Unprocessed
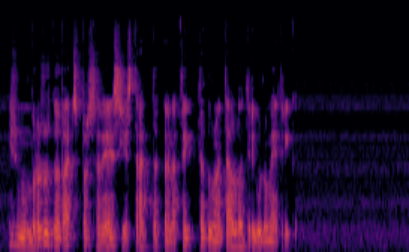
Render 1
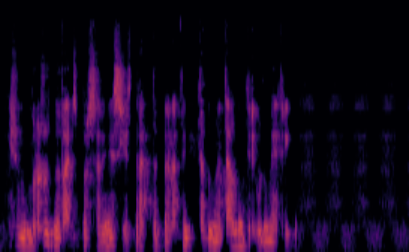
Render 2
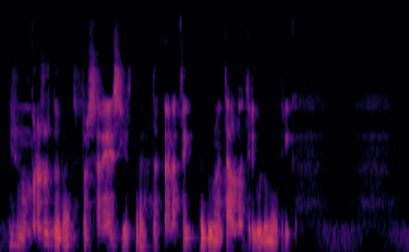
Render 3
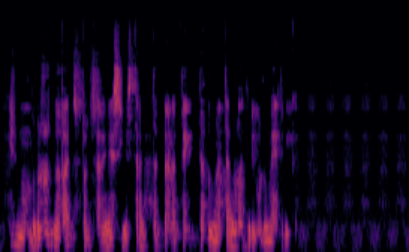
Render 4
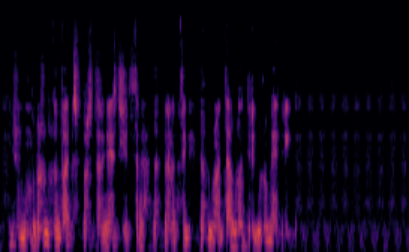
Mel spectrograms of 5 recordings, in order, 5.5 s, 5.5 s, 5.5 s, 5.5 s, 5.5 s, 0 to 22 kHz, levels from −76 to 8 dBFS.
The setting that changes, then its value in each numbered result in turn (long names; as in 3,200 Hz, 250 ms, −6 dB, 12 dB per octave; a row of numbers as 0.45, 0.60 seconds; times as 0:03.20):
two-band tremolo in antiphase, speed: 2.8, 1.1, 4.2, 6.4 Hertz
